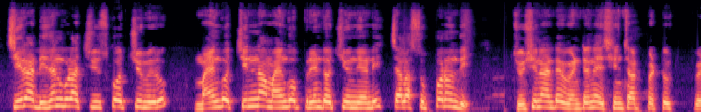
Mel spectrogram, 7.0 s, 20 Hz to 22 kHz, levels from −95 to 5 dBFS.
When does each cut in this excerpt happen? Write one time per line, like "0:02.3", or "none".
0:04.9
